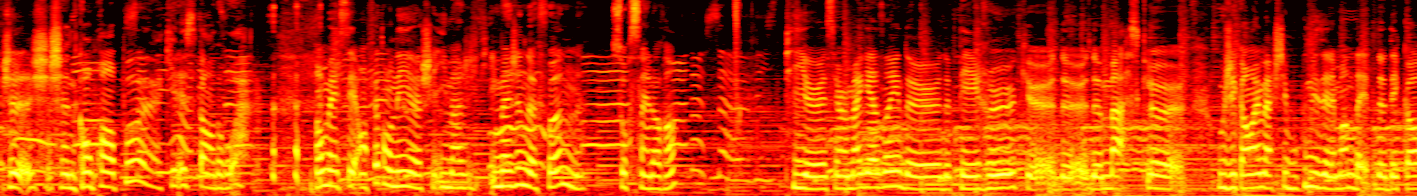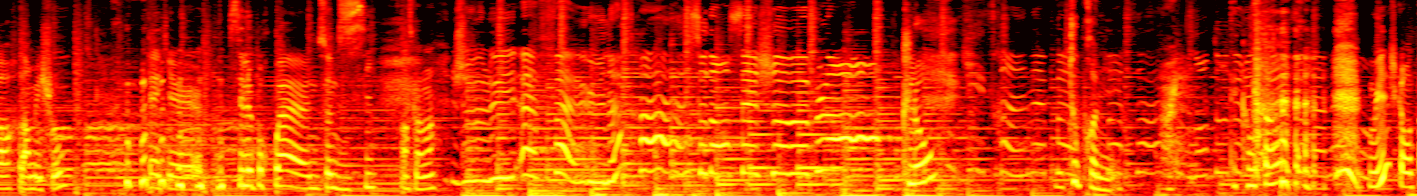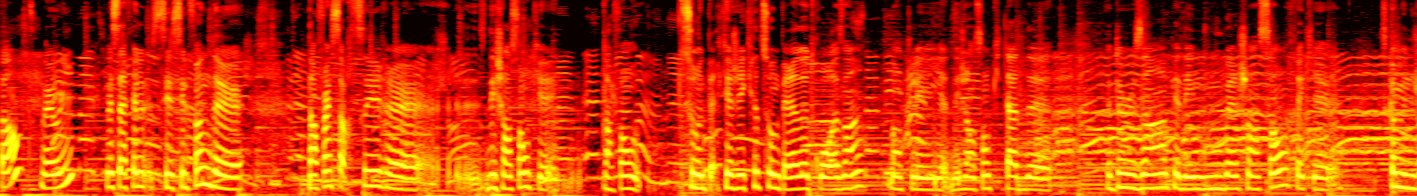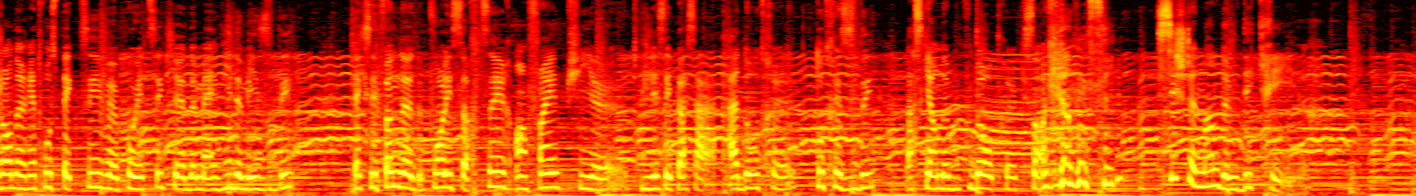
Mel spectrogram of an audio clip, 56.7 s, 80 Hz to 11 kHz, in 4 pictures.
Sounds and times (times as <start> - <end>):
Speech: 0.0 - 6.8, 7.9 - 14.9, 15.6 - 20.1, 24.8 - 27.2, 27.8 - 30.8, 31.4 - 45.4, 46.1 - 55.5
Music: 0.0 - 56.6.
